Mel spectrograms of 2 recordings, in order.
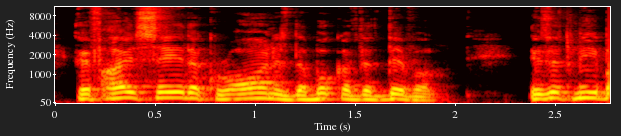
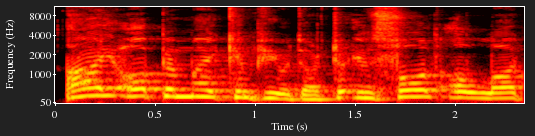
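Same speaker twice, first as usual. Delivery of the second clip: ordinary delivery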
